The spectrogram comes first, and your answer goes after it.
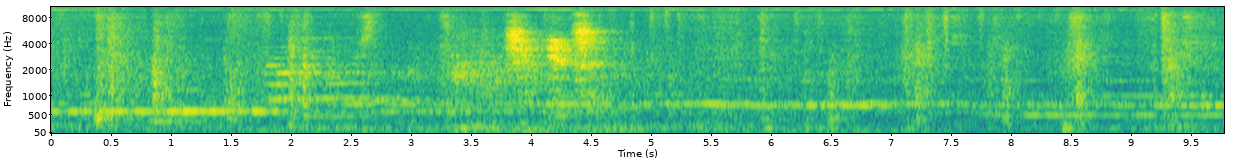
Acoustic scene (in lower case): elevator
